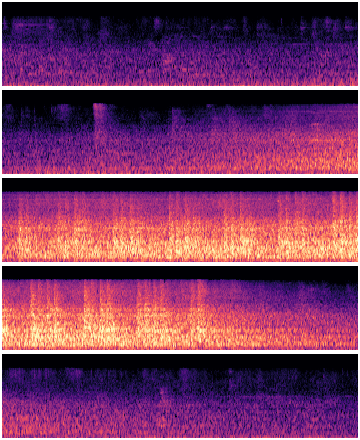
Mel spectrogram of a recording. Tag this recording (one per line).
subway
train
field-recording
nyc
new-york
city
passing
underground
